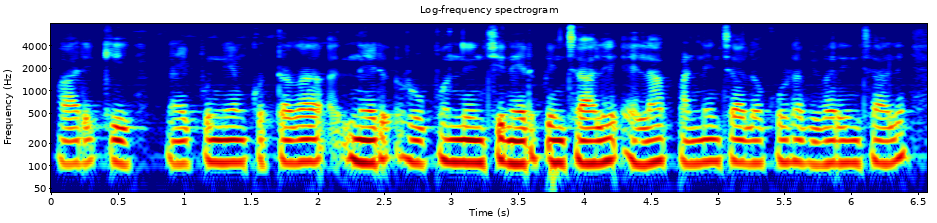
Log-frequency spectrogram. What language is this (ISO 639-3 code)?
tel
